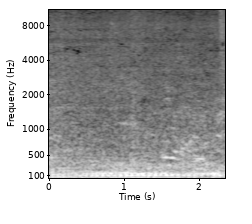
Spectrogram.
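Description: Steady low engine hum of street traffic, with faint voices in the background.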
